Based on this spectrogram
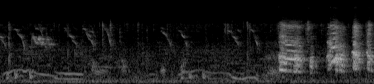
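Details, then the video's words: Fancy domestic pigeons give low, wavering gurgled coos roughly twice a second, ending in loud, broad bursts of scuffling and wing-flapping as they fight. "PIGEON SOUNDS || FANCY PIGEON FIGHT"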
